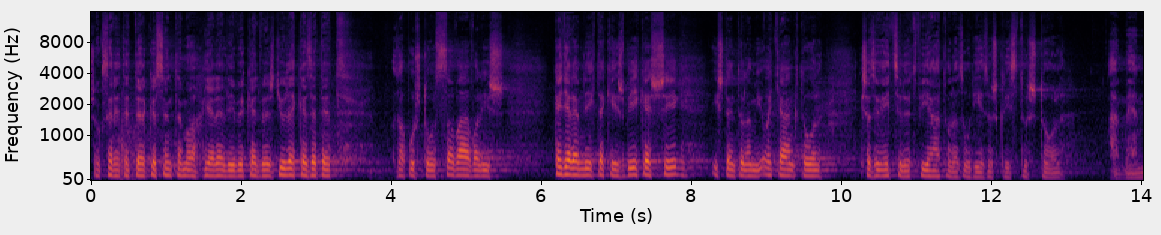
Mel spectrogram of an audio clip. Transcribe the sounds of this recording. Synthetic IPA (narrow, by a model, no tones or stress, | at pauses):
ʃo̞ksɛɾɛt̪ɛt̪ːɛlkø̞sønt̪ømɒjɛlɛllːeːvøːkɛd̪vɛʒɟylɛkɛzɛt̪ɛt̪ | ɒzɒpo̞ʃt̪o̞lsɒvaːvɒliʃ | kɛɟɛlɛmleːk̚t̪ɛkeːʒbeːkɛʃːeːɡiʃt̪ɛnt̪øːlɒmiɒcaːŋkt̪oːleːʃɒzøːɛcsyløt̪fijaːt̪oːlɒzuːrjeːzuʃkrist̪uʃt̪oːl | a̰mːɛn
